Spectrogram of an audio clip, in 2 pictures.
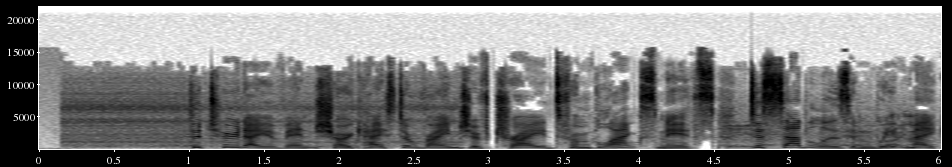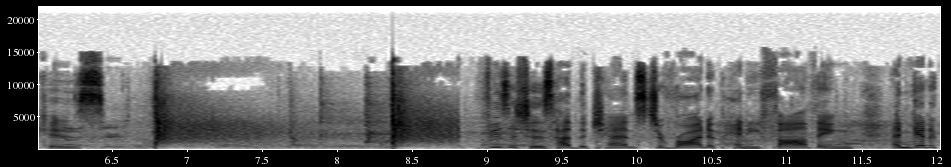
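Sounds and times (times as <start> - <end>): whip cracking: 6.8 - 7.4, 8.2 - 8.8.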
